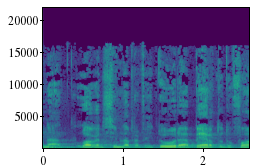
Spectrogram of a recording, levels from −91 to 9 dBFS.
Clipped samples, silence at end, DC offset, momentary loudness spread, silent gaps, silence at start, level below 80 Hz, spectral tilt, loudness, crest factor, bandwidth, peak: under 0.1%; 0 s; under 0.1%; 8 LU; none; 0 s; -46 dBFS; -5 dB/octave; -23 LUFS; 18 dB; 17 kHz; -4 dBFS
